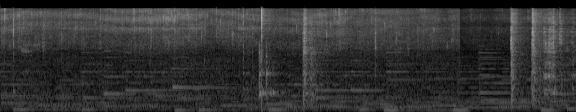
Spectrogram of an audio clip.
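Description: Shallots, ginger and garlic sizzling in a stainless steel sauté pan, a soft steady hiss. A few sharp knocks break in, about two and a half seconds in and again near the end.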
